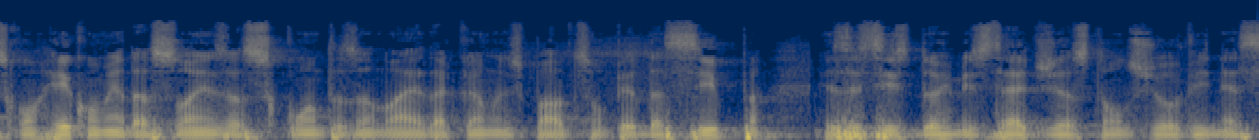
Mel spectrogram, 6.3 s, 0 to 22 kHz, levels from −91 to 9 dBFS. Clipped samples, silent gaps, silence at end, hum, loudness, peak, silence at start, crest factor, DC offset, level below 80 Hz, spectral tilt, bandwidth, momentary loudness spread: under 0.1%; none; 0 s; none; -25 LUFS; -4 dBFS; 0 s; 22 dB; under 0.1%; -44 dBFS; -7 dB/octave; 11.5 kHz; 7 LU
